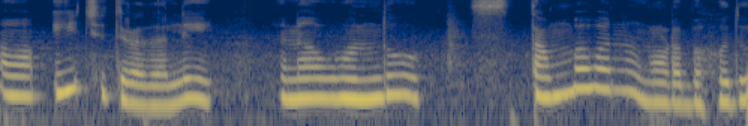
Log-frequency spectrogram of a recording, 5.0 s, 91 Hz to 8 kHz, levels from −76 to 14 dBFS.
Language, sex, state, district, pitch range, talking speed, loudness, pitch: Kannada, female, Karnataka, Bangalore, 225-280 Hz, 85 wpm, -13 LUFS, 245 Hz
